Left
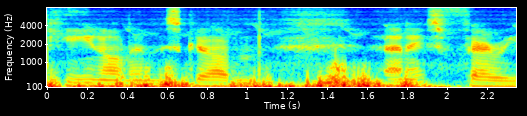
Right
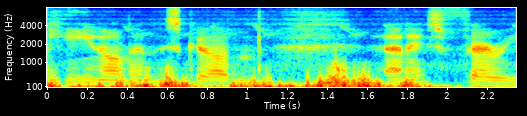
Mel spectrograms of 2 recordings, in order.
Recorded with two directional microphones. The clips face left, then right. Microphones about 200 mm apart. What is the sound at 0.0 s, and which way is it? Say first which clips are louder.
Speech: left 1 dB; 15° left (ahead or behind).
